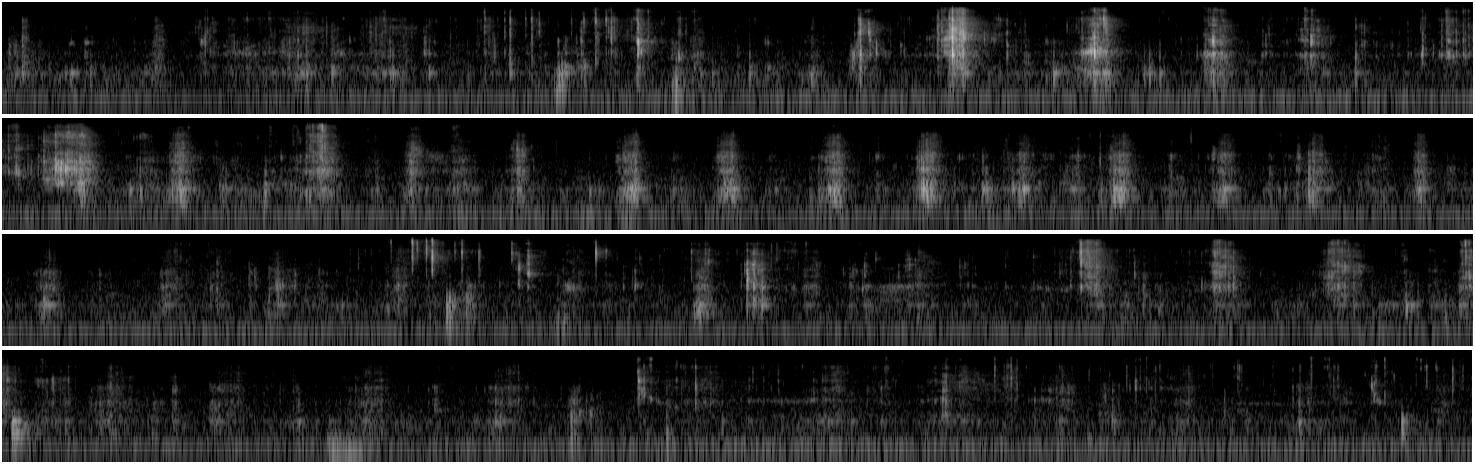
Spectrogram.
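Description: A person chewing and crunching fried fish balls and spicy mixed salad, with many short, sharp crunches.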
